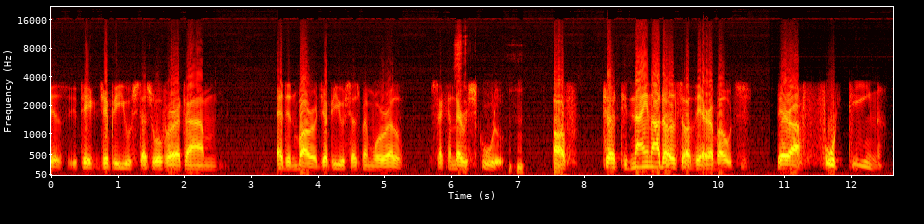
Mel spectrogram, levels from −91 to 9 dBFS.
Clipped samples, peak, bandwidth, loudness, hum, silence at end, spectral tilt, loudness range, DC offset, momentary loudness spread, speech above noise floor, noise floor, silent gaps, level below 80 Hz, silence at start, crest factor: under 0.1%; -8 dBFS; 17.5 kHz; -20 LUFS; none; 0.2 s; -4.5 dB/octave; 4 LU; under 0.1%; 15 LU; 38 dB; -58 dBFS; none; -56 dBFS; 0 s; 14 dB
